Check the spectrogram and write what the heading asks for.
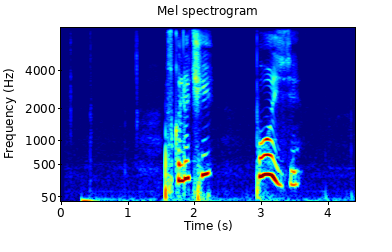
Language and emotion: Russian, sad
